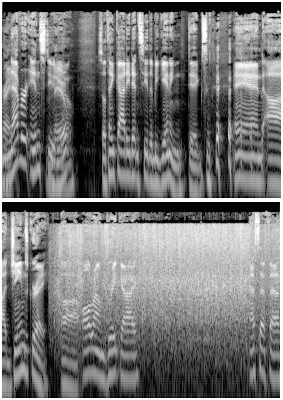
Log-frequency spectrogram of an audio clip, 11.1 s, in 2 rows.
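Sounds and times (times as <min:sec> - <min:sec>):
speech: 0:00.0 - 0:08.5, 0:10.5 - 0:11.1
applause: 0:06.5 - 0:11.1.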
